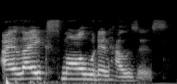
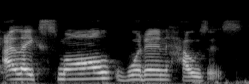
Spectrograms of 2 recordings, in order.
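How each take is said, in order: First: The words run on with no pause after small. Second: There is a short pause after small. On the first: "if you don't put a comma, it's going to sound like" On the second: "there's going to be a pause after small"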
